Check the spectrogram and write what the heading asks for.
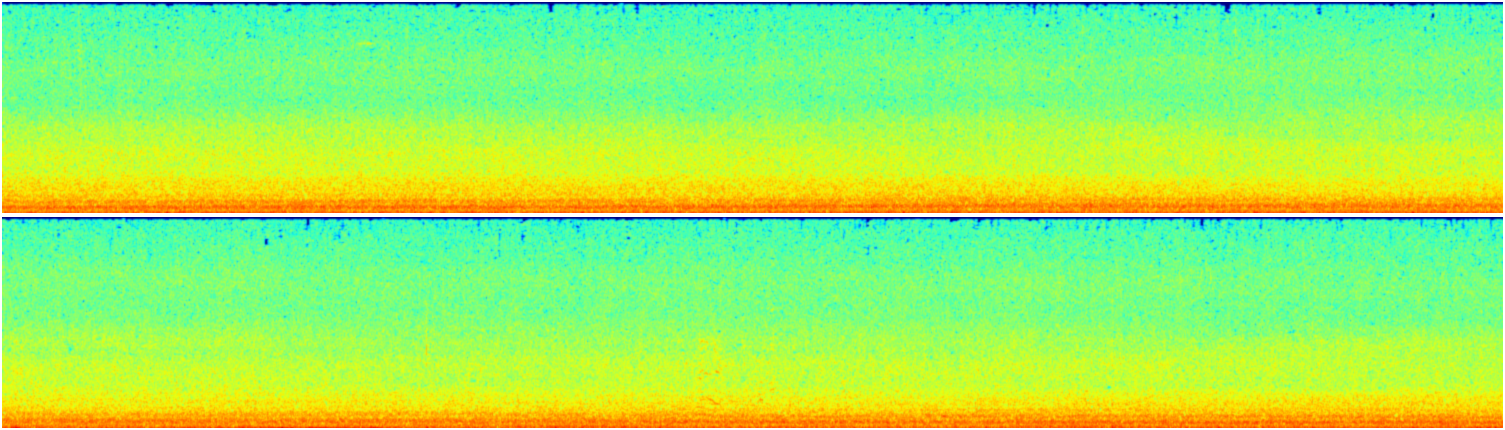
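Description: Stream water rushing in white rapids over and between a line of concrete stepping stones: a steady rush of water.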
